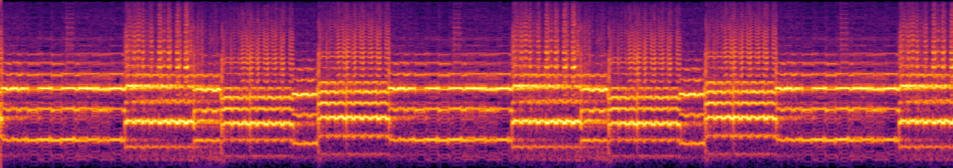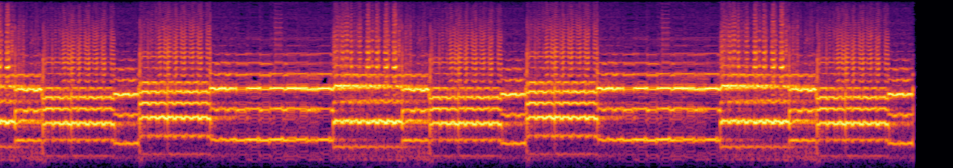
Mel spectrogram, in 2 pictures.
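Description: Electronic dance track reduced to a lone synth riff, with no drums or bass. It is a siren-like melody stepping between a few notes about twice a second.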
